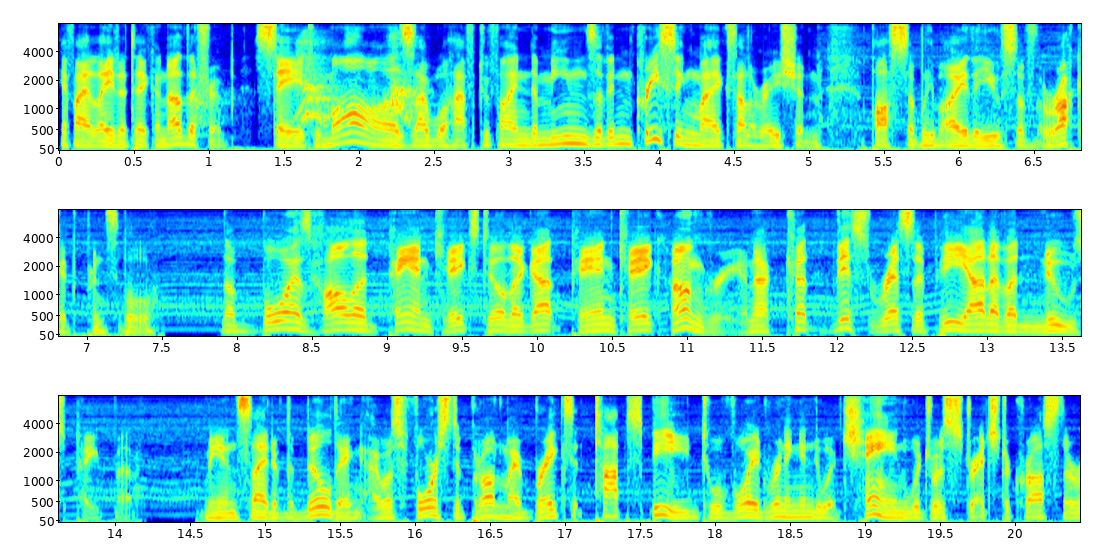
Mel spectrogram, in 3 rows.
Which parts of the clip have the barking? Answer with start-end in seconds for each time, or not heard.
0.9-2.5.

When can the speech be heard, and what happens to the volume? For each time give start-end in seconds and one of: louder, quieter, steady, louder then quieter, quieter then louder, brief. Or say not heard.
0.0-20.3 steady.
